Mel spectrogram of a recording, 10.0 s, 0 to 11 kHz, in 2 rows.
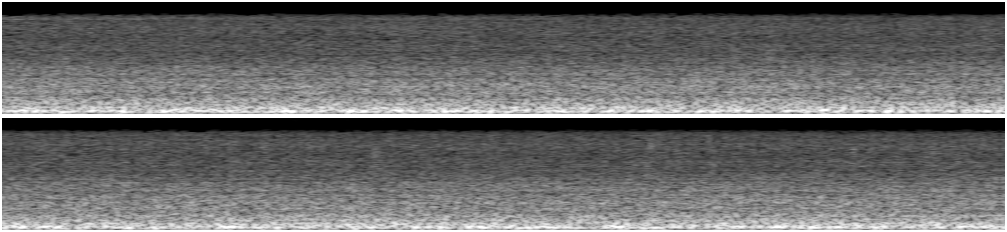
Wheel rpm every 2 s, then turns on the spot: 0, 0, 0, 0, 0.
none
